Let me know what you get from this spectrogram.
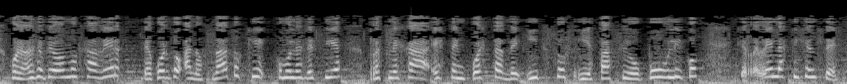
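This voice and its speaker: A woman from Chile presenting the news in a measured, formal way, introducing a report. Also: sits high, rough recording. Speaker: news anchor. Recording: music under the voice.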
